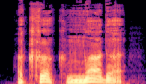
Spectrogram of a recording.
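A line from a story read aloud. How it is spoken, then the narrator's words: Groaned through clenched teeth. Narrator (Russian): Сцепив зубы, простонал я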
